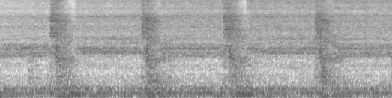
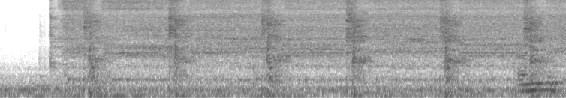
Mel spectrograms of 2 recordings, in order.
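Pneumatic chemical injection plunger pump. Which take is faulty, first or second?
second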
